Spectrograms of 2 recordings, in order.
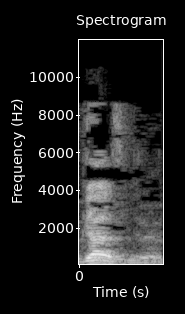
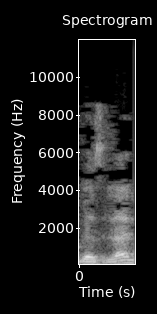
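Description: First: The stress is on the first syllable. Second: The stress is on the last syllable. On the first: "זה מלעיל" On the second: "לא קוראים לו"

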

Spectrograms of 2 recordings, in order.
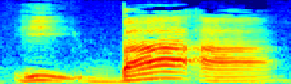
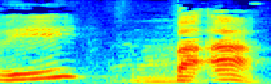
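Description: First: The last word is stressed on its first syllable. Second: The last word is stressed on its second syllable. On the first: She came already. "אז משמע שזה לשון עבר" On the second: She is coming now. "אז זה לשון הווה"

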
